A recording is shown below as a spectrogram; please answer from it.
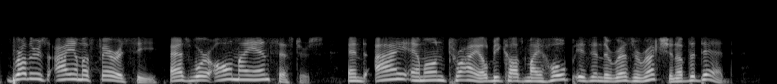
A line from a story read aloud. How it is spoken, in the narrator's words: Paul shouted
